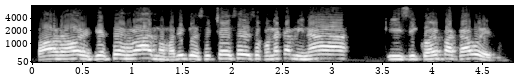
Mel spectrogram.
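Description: A man's voice: high-pitched, fairly even intonation, fairly quick, a little mellow, soft background music, low-quality recording. A Venezuelan man chatting casually and swearing in slang while he streams an online game. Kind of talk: casual voice chat while gaming.

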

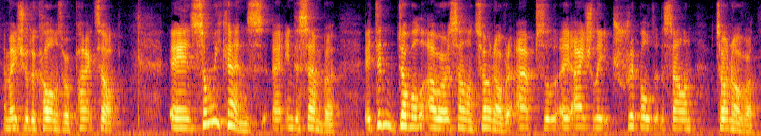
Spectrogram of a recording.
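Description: Upbeat man pitching to camera. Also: expressive, moderate pace, fairly bright tone. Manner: chatty and upbeat, with many restarts and "uh"s. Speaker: salon marketing coach. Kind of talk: casual direct-to-camera pitch. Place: indoor studio office.

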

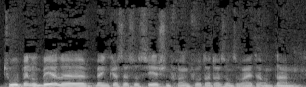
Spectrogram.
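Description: A man's voice: mid-range voice, steady tone, normal speed, lightly acted. Suspicious, grumbling bank man male actor, radio drama. Mid-range, conversational, slight background noise. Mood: reading out, dry. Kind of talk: German radio play acting, conversational.

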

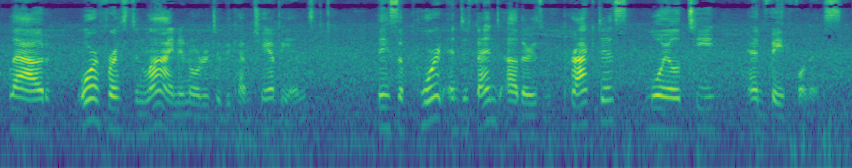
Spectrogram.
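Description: A young man with a fairly high voice reads a children's picture book aloud in a lively, varied tone. He is recorded outdoors from a little distance, with faint background noise. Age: young adult. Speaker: reader. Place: outdoors in autumn, seated by shrubs. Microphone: camera several meters away.

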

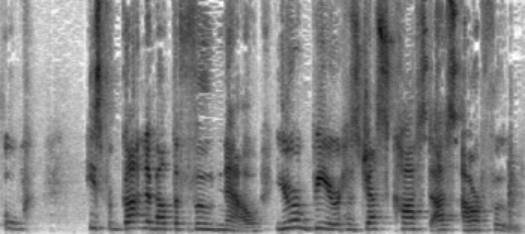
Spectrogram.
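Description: A woman's voice: sits high, measured pace, bright, forceful tone, a little hiss or hum. A middle-aged woman playing an eager-to-please empty-nester wife in a comedy play reading, chatty and placating. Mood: reproachful. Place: indoors on a video call. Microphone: video call microphone.

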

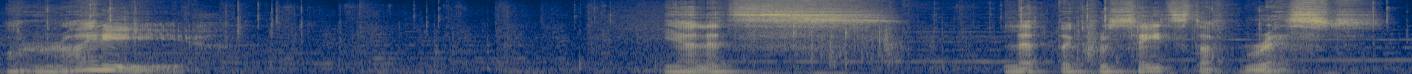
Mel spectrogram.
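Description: A man's voice: medium pitch, lively intonation, very slow, over music. A man in his thirties giving casual commentary as he streams a game playthrough. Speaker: let's play streamer.

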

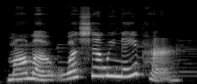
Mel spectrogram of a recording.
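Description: A woman's voice: sits high, very animated, unhurried, vocal fry, pushed and bright, faint music behind, full character voice. A woman voicing a cheerful, playful young girl in a storybook, eager and bubbly.

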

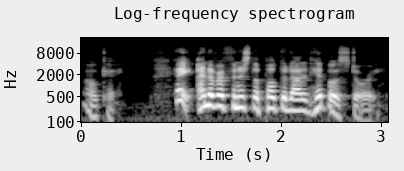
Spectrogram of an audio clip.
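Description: A gentle, caring big brother. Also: male voice, very high voice, sing-song, fast talker. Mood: soothing. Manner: gentle, soothing, reassuring. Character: caring older brother, young, calm storyteller. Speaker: voice actor. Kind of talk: family audio drama acting.

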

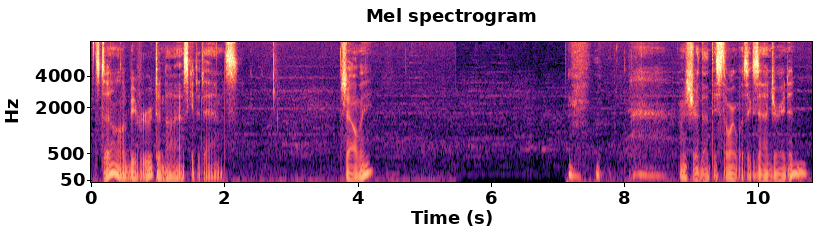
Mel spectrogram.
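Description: A man performs a mysterious, flirtatious masked stranger courting a royal in an ASMR romance. His voice is very low and unhurried, with lively swings of pitch. He sounds playful and courtly throughout. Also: creaky, slightly rough, full character voice.

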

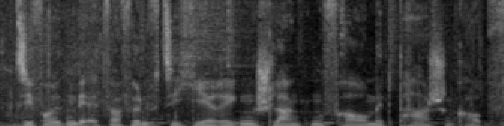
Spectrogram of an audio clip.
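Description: A man's voice: medium pitch, lively intonation, brisk, over music. A man narrating scenes in a neutral, descriptive audio-description style. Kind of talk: scripted narration.

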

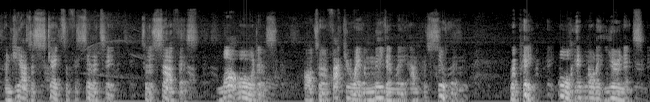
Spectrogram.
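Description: A man playing an official, stiff commander making an intercom announcement in a fan audio drama. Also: a little high. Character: male commander broadcasting evacuation orders, official and stiff. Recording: distant intercom announcement, crowd behind.

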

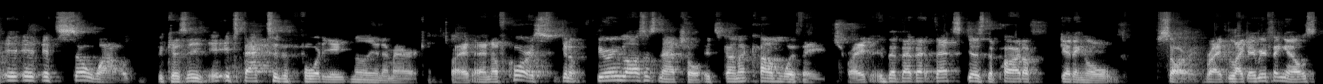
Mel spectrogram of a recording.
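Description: A man's voice: medium pitch, fairly bright tone, poor audio. Emphatic man explaining casually. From Denmark. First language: Danish. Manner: emphatic, informal, punctuates points with "right?". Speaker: podcast guest, hearing aid company executive.

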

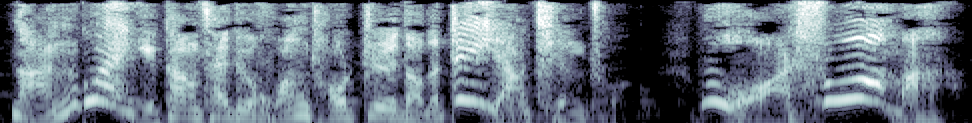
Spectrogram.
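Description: A male narrator plays a brash young cultivator from a fantasy audiobook. His voice sits high and leaps around dramatically, with an exclamatory, incredulous bluntness. Soft music runs underneath. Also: wildly swooping pitch, unhurried, breathy edge, full character voice. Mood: excited, chummy. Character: brash excitable young male cultivator, suspicious then chummy. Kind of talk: fantasy audiobook character acting.

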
